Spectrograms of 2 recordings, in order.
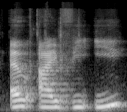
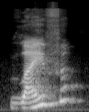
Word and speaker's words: live: So there's the word live could be pronounced two ways. Live, qui est en direct, right now, or live, c'est habiter.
